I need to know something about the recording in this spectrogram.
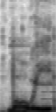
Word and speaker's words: Bowie: This is generally pronounced as Bowie knife.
